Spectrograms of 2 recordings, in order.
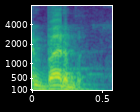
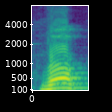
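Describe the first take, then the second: First: वर्ब said with a rolled r, "verb"; वर्ब with the r sounded clearly; वर्ब pronounced r-fully, the mistaken way; wrong pronunciation. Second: वर्ब said as "vob" with silent r; वर्ब with no r sound, vowel drawn long; वर्ब spoken the British way, r dropped; correct pronunciation. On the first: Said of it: "वर्ब नहीं है". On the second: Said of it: "कुछ लोग पढ़ते हैं वर्ब, वर्ब नहीं है". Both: Shown as a demonstration.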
